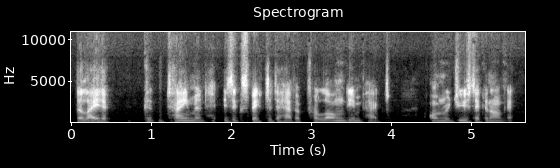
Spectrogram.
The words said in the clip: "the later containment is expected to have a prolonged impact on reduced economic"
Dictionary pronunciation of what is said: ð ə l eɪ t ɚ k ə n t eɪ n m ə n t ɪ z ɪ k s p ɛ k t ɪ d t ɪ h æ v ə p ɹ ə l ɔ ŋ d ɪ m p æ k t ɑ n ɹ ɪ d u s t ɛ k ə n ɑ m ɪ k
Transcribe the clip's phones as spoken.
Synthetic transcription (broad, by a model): ð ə l eɪ t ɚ k ə n t eɪ n m ə n t ɪ z ɪ k s p ɛ k t ɪ d t ɪ v ə p ɹ ə l ɔ ŋ d ɪ m p æ k t n ɹ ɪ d u s t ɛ k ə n ɑ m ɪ k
